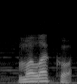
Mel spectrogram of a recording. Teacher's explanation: Unstressed O pretty much becomes A. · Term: Vowel reduction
